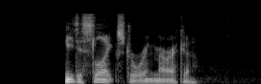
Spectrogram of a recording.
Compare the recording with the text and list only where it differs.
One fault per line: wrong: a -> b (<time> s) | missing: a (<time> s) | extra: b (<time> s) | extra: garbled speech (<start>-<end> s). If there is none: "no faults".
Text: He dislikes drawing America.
no faults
